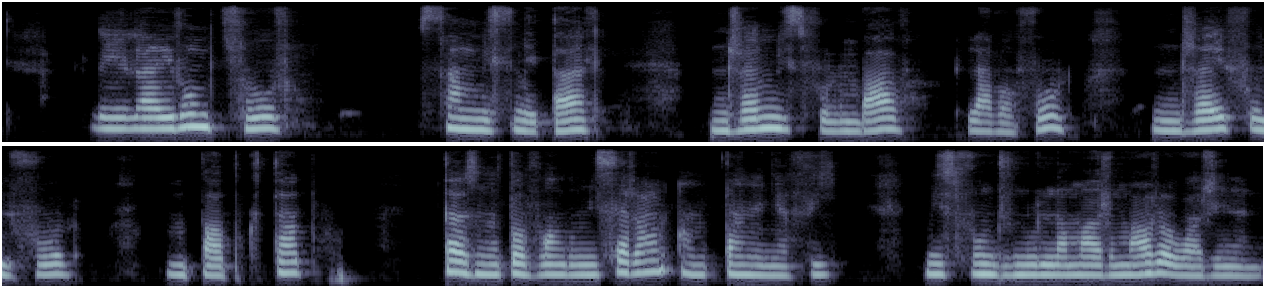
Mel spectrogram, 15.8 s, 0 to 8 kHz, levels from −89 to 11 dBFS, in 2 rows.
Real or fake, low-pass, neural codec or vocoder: fake; 7.2 kHz; codec, 44.1 kHz, 2.6 kbps, SNAC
